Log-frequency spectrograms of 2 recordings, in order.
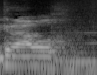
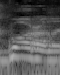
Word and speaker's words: Gwarl: Keep wanting to say growl. Anyway, sorry. – It's Gwarl. It rhymes with squirrel.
